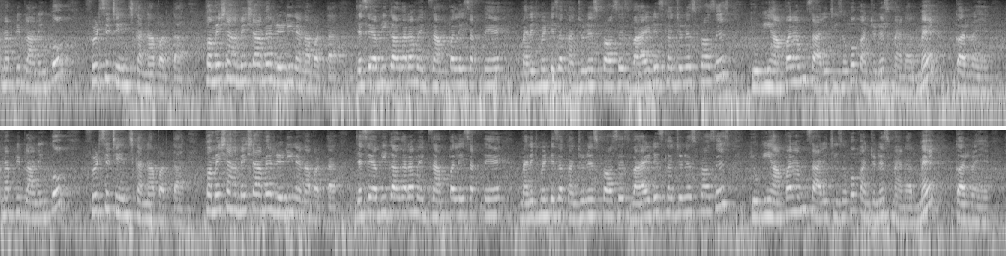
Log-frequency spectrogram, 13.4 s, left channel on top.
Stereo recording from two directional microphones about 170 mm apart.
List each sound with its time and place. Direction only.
0.0 s a woman's voice: 35° right (ahead or behind)
12.2 s a woman's voice: 35° right (ahead or behind)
